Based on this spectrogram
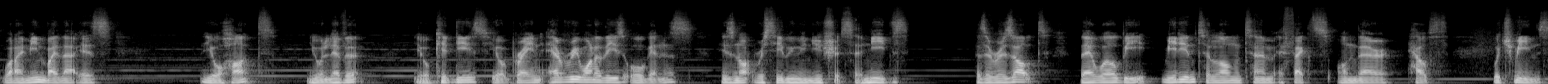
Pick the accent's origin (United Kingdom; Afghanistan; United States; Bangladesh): United Kingdom; I'm a British Egyptian pediatric neurologist.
